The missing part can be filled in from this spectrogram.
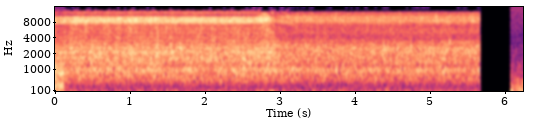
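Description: Steady static-like hiss for about five seconds, the white noise used as sound therapy to mask tinnitus.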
